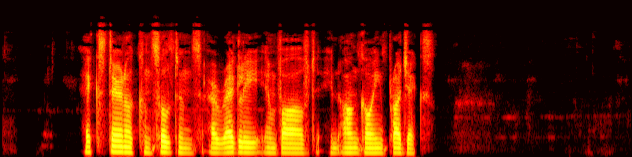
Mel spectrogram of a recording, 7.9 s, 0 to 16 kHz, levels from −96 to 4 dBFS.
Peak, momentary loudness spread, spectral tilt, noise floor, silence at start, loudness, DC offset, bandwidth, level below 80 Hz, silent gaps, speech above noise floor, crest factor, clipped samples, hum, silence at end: -2 dBFS; 12 LU; -5.5 dB/octave; -77 dBFS; 1.05 s; -20 LUFS; under 0.1%; 9.2 kHz; -62 dBFS; none; 56 dB; 22 dB; under 0.1%; none; 2.5 s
